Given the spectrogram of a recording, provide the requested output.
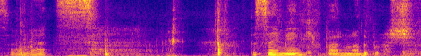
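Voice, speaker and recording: Noticeable background noise sits behind this recording of a woman. She speaks with a Swedish accent at a very slow pace. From Sweden. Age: 50s. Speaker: crafting YouTuber. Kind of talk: casual craft-along chat. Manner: halting.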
